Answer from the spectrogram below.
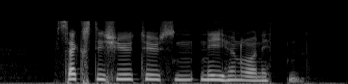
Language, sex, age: Norwegian, female, 39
